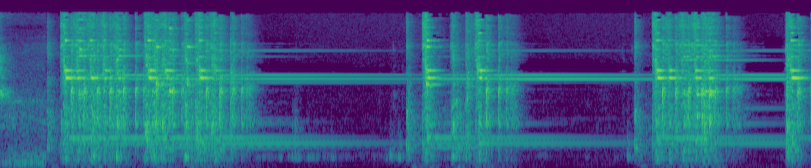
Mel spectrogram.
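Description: Chime sound effect: a rattling burst that leaves a ringing bell-like tone fading out, heard four times, spaced about two to three seconds apart.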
